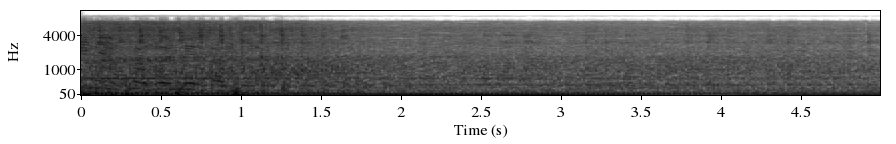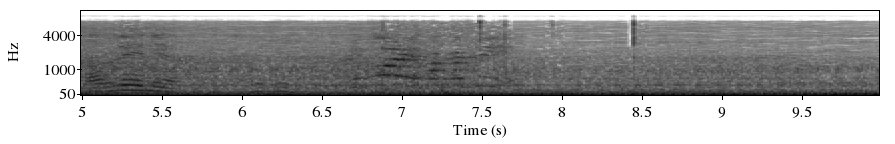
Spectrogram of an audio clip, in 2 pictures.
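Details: Warm engine at idle after restart: steady knock about four times a second over the engine note; engine knock, cause not found.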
